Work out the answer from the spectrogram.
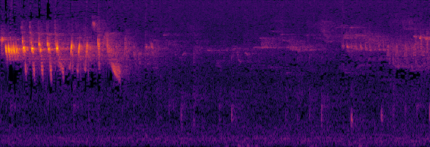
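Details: Rapid, high trilled song phrase of pulsing notes for nearly two seconds, dropping at the end. Softer, distant high calls and faint clicks follow in quiet surroundings.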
